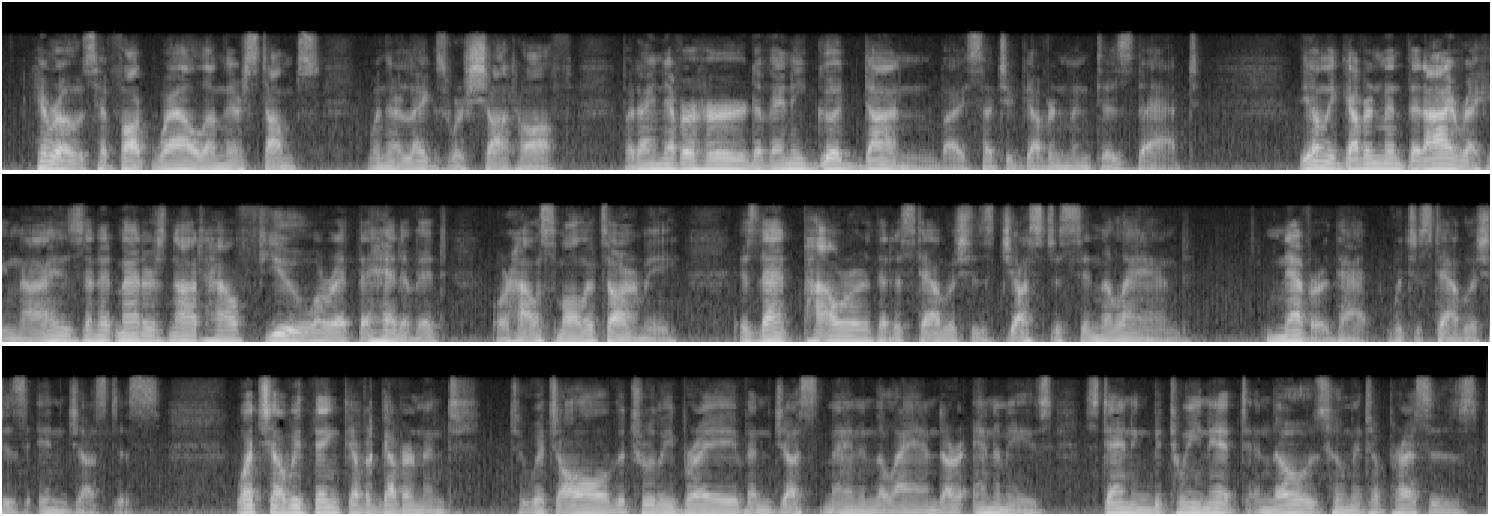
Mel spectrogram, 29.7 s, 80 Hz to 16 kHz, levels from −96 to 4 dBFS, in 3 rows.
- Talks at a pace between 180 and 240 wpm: Yes, average, 185 wpm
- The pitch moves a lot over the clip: No, average, 3.8 semitones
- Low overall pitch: Yes, low, 100 Hz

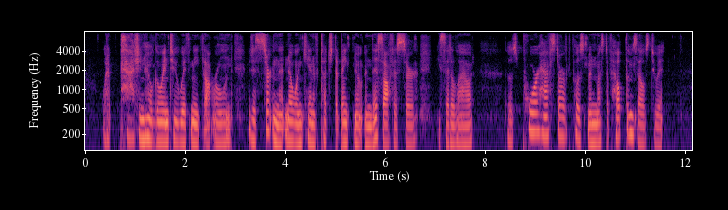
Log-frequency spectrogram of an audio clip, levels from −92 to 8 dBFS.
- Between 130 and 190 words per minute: No, average, 200 wpm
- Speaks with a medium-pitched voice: Yes, medium, 150 Hz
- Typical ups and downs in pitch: Yes, average, 3.4 semitones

